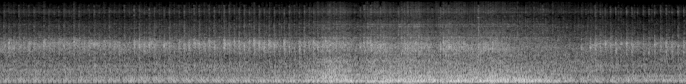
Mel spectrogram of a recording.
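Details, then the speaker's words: Japanese Yanmar AF15 mini tractor in excellent condition: an even diesel clatter at idle, about four firing beats a second with no misses or surging, a smooth, healthy idle. "как видите трактор в отличном состоянии работает ездит ща попробуем запустить tags работает ровно"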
